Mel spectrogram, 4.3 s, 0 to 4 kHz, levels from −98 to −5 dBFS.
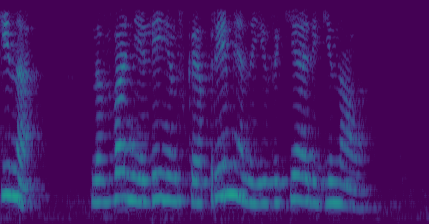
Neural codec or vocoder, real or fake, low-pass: vocoder, 44.1 kHz, 128 mel bands every 256 samples, BigVGAN v2; fake; 3.6 kHz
